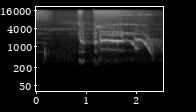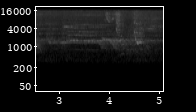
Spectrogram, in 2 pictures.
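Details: Beluga whale underwater, from research into mother-calf communication and disruption by human-made sound: a loud harmonic whistle holds level, then bends sharply downward, after a click burst, followed by fainter wavering tones.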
